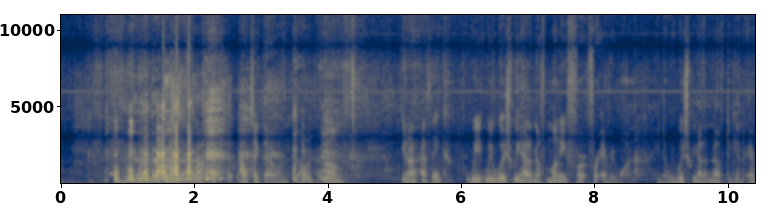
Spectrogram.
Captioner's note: laughter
